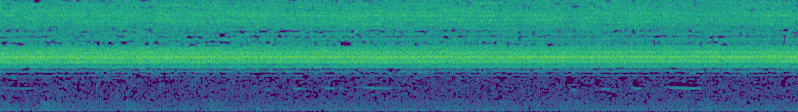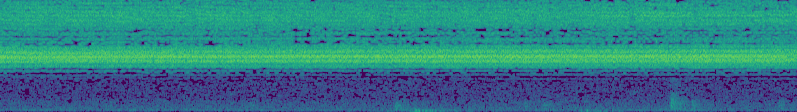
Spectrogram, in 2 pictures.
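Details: Christmas beetle (Anoplognathus) in the South African bushveld, recorded in real time: a steady, shrill, unbroken insect drone in several high bands throughout, with faint low ticks and rustles in the background.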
